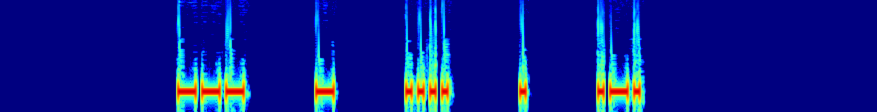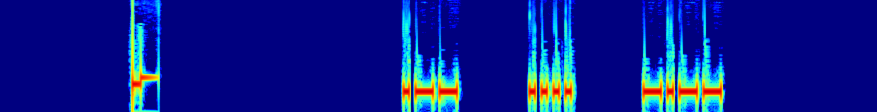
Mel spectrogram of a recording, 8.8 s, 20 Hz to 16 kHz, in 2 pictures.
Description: Morse code, heard as a keyed tone, about 40 wpm, spaced as for 19 wpm, 700 Hz. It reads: OTHER WHY
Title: 4x Character Spacing - Top 200 Words - 40wpm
